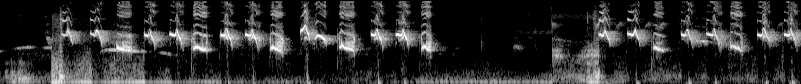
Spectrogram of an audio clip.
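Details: Cucak cungko song variations for training magpie-robins: rapid, regular chirping at about four notes a second, loud and bright, pausing for a moment of low hum before another fast run.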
